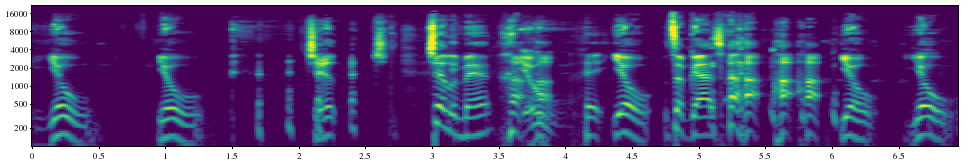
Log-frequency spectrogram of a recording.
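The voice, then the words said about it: Imitates another person's voice. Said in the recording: “My impression of Hector sounds just like my impression of The Rock”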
